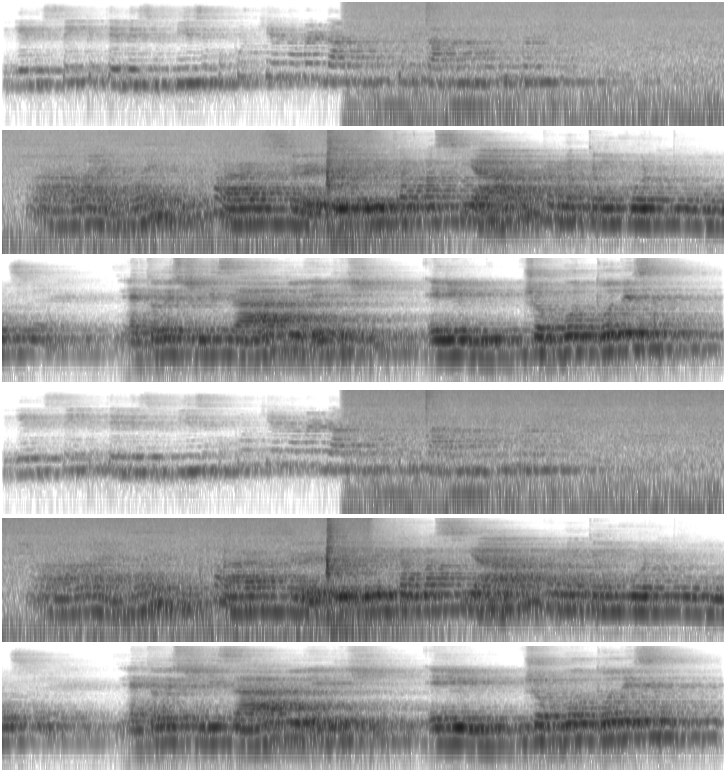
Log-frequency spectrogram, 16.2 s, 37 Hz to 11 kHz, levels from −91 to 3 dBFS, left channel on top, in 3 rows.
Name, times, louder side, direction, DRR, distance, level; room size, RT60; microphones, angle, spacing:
voice 1, 0.1-4.3 6.0-6.4 9.9-11.3, left 1 dB, 45° left, -3 dB, 0.9 m, -41 dB
sound 1, 2.5-8.2, right 5 dB, 25° right, 0.6 m, -34 dB
voice 2, 5.6-6.7 7.0-10.9 11.7-13.7 14.0-15.7, left 1 dB, 20° left, -5 dB, 1.8 m, -25 dB
9.5 x 5.3 x 6.6 m, 2.1 s
head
